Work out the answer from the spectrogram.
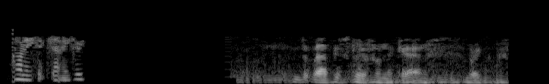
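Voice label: Sheriff Dispatch, Scanner audio recording archive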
